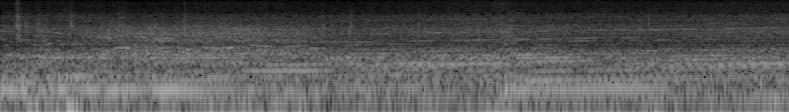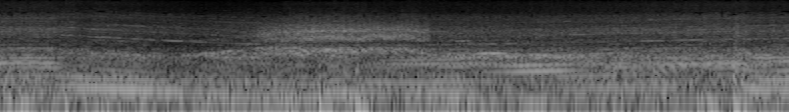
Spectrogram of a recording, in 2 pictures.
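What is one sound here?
A race car engine roars loudly, rising and falling in pitch as it shifts gears.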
